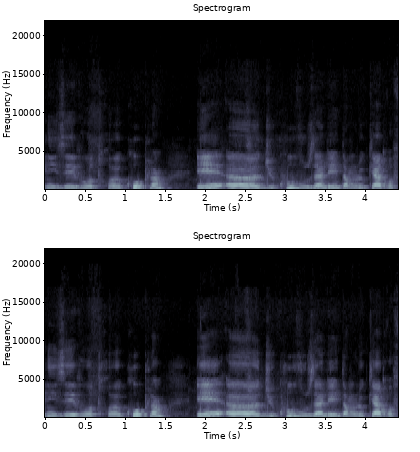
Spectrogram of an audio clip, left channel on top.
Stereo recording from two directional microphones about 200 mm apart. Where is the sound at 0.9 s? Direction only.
50° right (ahead or behind).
